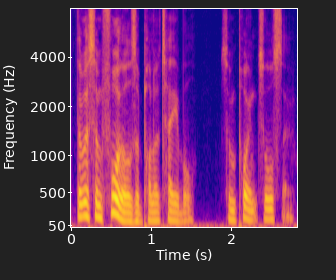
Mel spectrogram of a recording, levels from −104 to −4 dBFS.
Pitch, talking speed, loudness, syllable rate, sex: 135 Hz, 190 wpm, -18 LUFS, 6.3 syllables/s, male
